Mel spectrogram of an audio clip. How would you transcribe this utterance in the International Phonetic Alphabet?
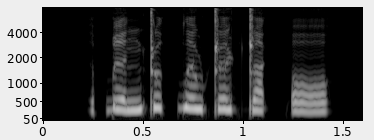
ɓ ɛ˨˩˦ ŋ ʈ o˦˥ t̚ w ə˧ w ʈ ə˧ j ʈ a˨˩ k̚ ʔ ɔ˨˩˨

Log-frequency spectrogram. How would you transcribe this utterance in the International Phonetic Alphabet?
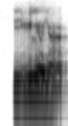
j i lʲ ũ j œ̃

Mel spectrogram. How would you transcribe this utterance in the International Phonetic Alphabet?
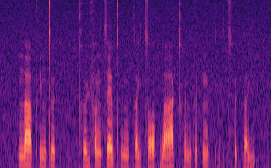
n̪ aː˥ pʰ ɪ˥ ŋ t̪ ɵ˥ t̚ | kʰ ɵ˧ ɥ f ɐ˧ ŋ t͡s ɛː˥ kʷʰ ɐ˨ ŋ k ɐ˨ j t͡s ɔː˨˥ k̚ w aː˨˥ kʰ ɵ˨˩ n f ɵ˥ t̚ m ɵ˥ t̚ kʷ ɪ˨˥ k̚ t͡sʰ ɵ˧ t̚ ɐ˨˧ j

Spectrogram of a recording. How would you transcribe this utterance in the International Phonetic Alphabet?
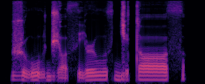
ʐ ṵ˨ w ṵ˨ d͡ʒ ɔ̰˨ θ ḭ˨ ɹ uː˦ θ ɟ ɪ˨ t ɔː˦ θ

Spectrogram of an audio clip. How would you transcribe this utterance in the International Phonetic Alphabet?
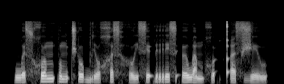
w ə˨ s χʷ a˦ m p ə˦ m t͡ʃʼ o˦ b i˨ u̯ χ ə˦ s h o˨ i̯ s ɪ˦ ʔ r i˦ s ʔ ə˨˦ w a˨ m χʷ ə˨ ʔ qʼ i˨ s ʒ e˨ u̯

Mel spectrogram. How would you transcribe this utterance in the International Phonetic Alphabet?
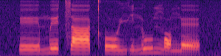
eː˨ m e˦ t͡s aː˨ kʰ oː˨ j i˨ n uː˦ ŋ ɔ˨ ŋ ɛ˨

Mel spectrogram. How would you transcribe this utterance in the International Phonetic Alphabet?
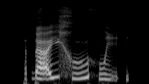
ɗ a̰˧˥ j x u˨˦ h w ḭ˧˨ ʔ

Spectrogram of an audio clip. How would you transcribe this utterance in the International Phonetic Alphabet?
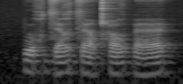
p u˨˩˦ χ d͡z ɛ˨˦ ʁ t͡s æ˨˩˦ qʰ u˨˦ ʁ p æ˨˦

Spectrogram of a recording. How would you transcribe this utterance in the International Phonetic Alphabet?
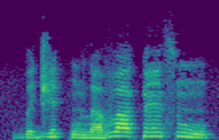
ɓ ə˨ d͡ʒ ɛ˧ k ũ˨ l a˨ v a˦ k͡p ɛ̃˦ s ũ˦˨

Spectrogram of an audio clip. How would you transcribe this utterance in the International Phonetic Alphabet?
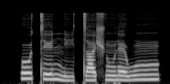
o˦ t e˧ n i˨ t a˧ ʃ ũ˧ ɾ ɛ˧ w ũ˦

